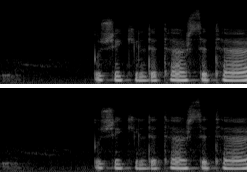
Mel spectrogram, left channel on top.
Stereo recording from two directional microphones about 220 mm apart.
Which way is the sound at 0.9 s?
20° left (ahead or behind).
